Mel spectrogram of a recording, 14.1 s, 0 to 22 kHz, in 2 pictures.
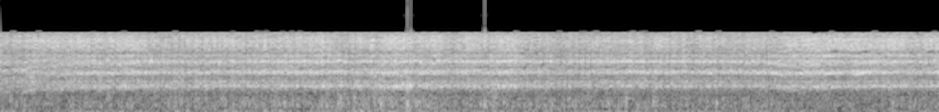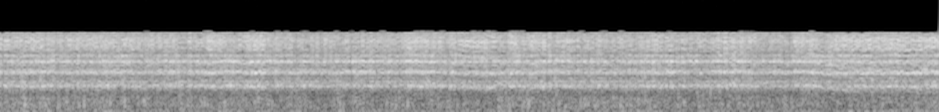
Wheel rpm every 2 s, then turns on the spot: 220, 230, 240, 230, 230, 230, 230.
none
